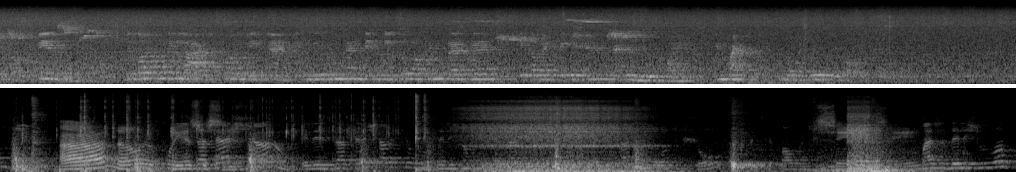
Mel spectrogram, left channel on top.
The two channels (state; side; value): different; both; correlation 0.00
